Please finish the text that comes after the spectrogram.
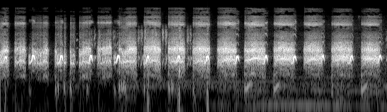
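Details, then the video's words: Loud, rasping calls of a white-breasted waterhen used as a lure, evenly spaced bursts repeated about every half second, each with a little rising inflection, continuing without pause. "SUARA PIKAT BURUNG RUAK-RUAK"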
